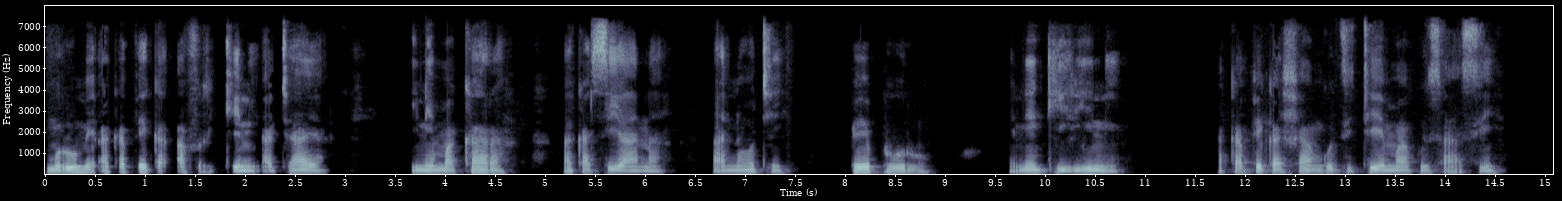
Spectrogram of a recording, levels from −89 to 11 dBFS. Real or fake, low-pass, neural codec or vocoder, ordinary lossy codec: real; 7.2 kHz; none; AAC, 48 kbps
